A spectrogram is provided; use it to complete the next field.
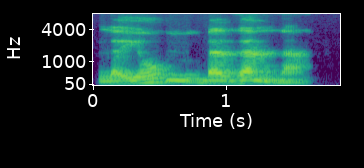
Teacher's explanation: You replace the Noon Sakin with a meme. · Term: Iqlaab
